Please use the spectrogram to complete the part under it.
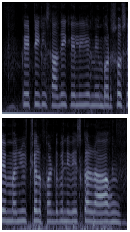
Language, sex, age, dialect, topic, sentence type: Hindi, female, 18-24, Kanauji Braj Bhasha, banking, statement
